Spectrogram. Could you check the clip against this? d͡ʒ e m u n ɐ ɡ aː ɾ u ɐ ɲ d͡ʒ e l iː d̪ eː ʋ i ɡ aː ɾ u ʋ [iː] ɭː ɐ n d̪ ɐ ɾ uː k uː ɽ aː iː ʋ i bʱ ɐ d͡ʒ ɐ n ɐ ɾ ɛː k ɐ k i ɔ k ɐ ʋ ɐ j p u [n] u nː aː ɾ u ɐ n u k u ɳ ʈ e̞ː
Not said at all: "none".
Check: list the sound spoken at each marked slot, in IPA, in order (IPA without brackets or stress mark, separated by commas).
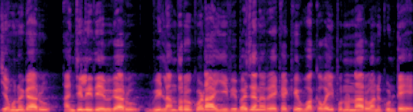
iː, n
